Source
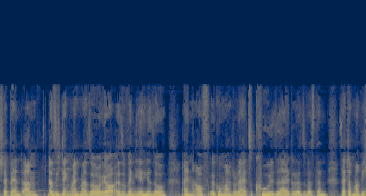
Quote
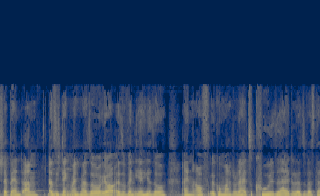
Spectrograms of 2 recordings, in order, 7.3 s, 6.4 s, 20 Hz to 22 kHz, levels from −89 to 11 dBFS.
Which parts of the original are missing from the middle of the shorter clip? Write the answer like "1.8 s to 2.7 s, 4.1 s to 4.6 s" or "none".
none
